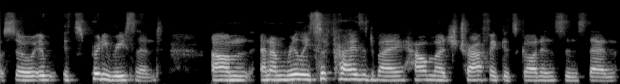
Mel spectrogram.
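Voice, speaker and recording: A woman's voice: mid-range voice, darkish tone, rough recording. A teenage girl from Hong Kong answering interview questions earnestly, with frequent "you know" fillers. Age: teens. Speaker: youth fund founder, guest.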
